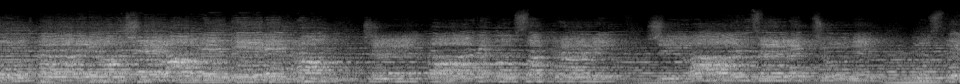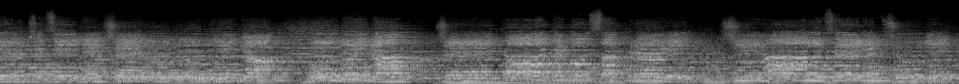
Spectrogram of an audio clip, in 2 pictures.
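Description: A recorded choral composition playing: a choir singing over a deep bass accompaniment, continuously and at a steady level.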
